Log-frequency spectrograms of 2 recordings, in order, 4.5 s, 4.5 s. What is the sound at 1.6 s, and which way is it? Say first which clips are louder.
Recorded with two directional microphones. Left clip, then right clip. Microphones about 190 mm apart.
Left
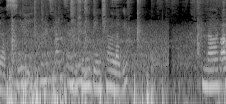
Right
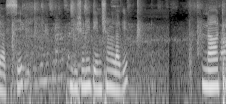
Speech: right 13 dB; 35° right (ahead or behind).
